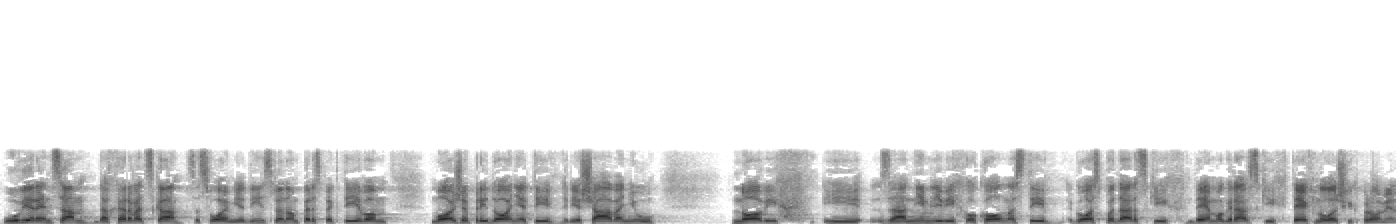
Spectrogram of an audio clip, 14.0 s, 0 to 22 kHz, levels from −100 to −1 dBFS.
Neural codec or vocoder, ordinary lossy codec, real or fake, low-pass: none; none; real; 7.2 kHz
